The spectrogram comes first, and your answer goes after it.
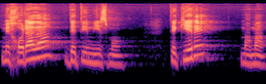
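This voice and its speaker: A woman is speaking. Her intonation is lively. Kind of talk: prepared talk.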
